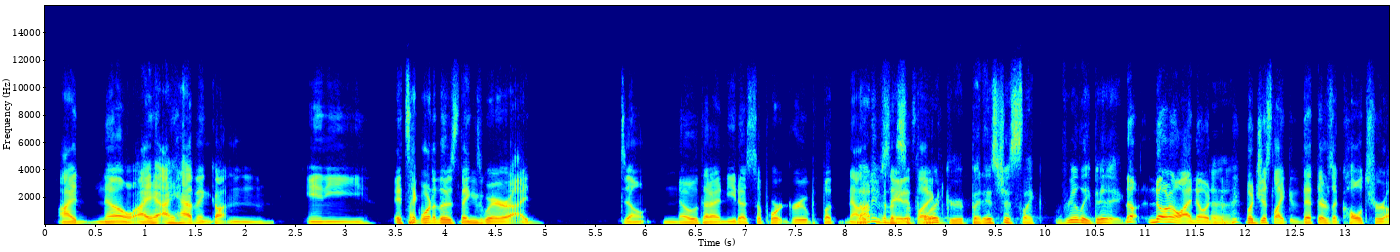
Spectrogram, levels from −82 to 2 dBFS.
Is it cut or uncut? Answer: cut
